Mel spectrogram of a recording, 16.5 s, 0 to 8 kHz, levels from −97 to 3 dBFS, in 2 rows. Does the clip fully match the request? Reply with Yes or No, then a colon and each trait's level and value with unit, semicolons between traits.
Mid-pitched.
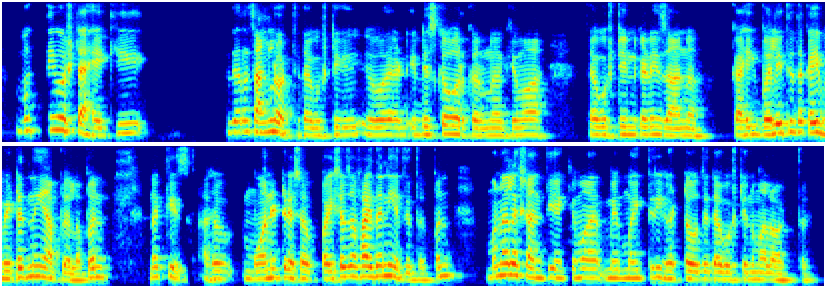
Yes: medium, 170 Hz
